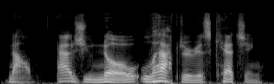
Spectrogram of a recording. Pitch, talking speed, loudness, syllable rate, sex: 115 Hz, 155 wpm, -22 LUFS, 4.1 syllables/s, male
